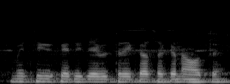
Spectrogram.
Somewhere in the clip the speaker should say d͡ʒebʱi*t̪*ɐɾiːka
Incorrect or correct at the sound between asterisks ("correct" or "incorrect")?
correct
